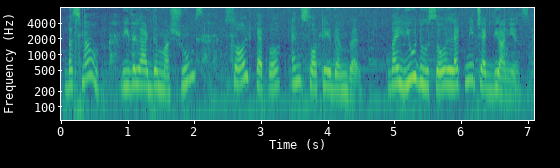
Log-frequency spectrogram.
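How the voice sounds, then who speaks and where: A high-pitched woman with a North Indian accent co-hosts a cooking show. Her talk is scripted yet casual and expressive, flipping between Hindi and English, with light music underneath. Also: measured pace. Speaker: co-host of a cooking podcast.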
